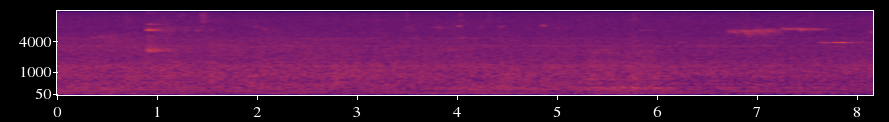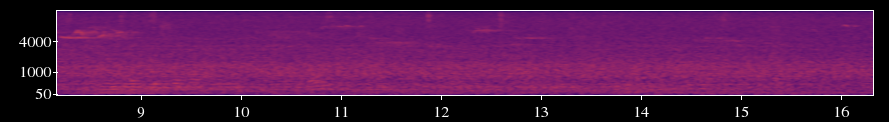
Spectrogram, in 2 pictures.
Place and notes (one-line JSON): {"title": "Erholungsstätte Lörick, Düsseldorf, Deutschland - düsseldorf, lörick, rhine side, test alarm", "date": "2012-04-02 12:00:00", "description": "Close to the rhine side on an spring noon. The sound of a siren test alarm ending then fading into the nature ambience crossed by plane traffic sounds passing by. In the distance the sound of a construction site, ships passing by and some passengers on the footwalk.\nsoundmap nrw - social ambiences and topographic field recordings", "latitude": "51.25", "longitude": "6.74", "altitude": "36", "timezone": "Europe/Berlin"}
